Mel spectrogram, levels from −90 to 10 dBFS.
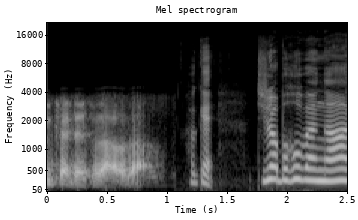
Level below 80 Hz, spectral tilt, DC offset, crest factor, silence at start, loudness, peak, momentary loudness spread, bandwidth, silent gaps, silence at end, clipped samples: -70 dBFS; -4.5 dB/octave; under 0.1%; 16 dB; 0 s; -22 LUFS; -6 dBFS; 11 LU; 13 kHz; none; 0 s; under 0.1%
